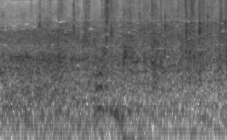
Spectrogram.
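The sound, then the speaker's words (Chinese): Audience applause at a comic stage show, with the upper balcony clapping too: loud, dense clapping from a large crowd that runs throughout while a voice briefly speaks over it. “来点掌声好吗？哎呦，哎呀，楼上都鼓掌。”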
